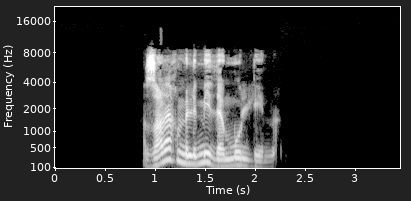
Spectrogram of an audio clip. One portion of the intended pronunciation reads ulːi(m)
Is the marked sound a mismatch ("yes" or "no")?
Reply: no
